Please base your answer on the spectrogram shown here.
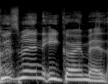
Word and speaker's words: Guzman y Gomez: He was waiting, he thought, too long for his food at a how do you say Guzman e Gomez, a GYG. But it's the Brazilians say E, not Y.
